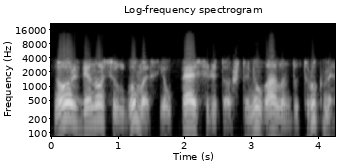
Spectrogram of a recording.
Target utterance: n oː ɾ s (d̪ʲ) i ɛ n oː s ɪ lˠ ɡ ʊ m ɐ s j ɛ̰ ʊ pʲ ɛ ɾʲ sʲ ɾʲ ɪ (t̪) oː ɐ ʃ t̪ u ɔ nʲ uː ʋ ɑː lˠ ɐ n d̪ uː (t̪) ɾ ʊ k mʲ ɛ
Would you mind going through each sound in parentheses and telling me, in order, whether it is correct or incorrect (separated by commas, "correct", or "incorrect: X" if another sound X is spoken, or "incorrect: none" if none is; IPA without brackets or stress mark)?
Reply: correct, correct, correct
